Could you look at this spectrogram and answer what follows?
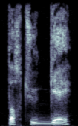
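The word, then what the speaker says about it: portugais: masculine form and The Feminine form okay masculine portug you don't pronounce the S feminine form portuges you pronounce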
